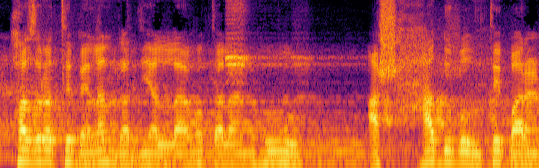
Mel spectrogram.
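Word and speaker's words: أشهد: মুহাম্মাদুর রাসূলুল্লাহ সাল্লাল্লাহু আলাইহি ওয়াসাল্লাম মসজিদে নববীর মধ্যে কেমন মুয়াজ্জিন রেখেছে, যিনি আশহাদু শুদ্ধ উচ্চারণটা করতে পারে না, আসাদু বলে, লফজটা ভুল বলে।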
